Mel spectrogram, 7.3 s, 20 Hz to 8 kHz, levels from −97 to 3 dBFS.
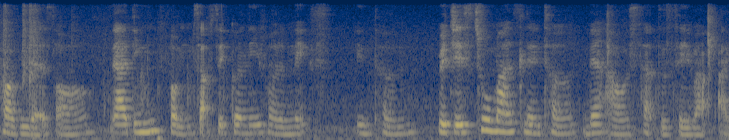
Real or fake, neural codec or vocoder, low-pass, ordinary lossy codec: real; none; 7.2 kHz; none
